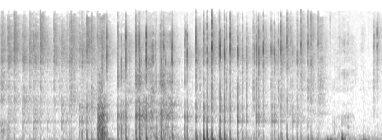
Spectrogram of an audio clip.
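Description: Long nails and fingertips tap fast and hard on a white plastic cutting board with a green rim, held upright in both hands. Rapid, irregular, sharp plastic clicks and knocks run together, with bright nail ticks over duller thuds. Each tap dies out almost instantly.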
